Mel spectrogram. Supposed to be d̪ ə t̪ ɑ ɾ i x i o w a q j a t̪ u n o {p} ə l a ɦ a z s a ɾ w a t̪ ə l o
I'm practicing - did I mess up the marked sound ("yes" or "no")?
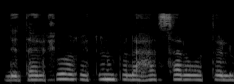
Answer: no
